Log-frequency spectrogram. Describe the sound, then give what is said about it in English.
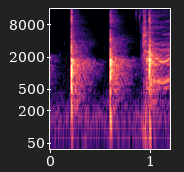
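Three sharp hand claps, evenly spaced and crisp, each cutting off quickly, with nothing else heard between them. “let's go ahead and clap for that”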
